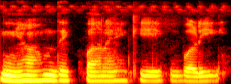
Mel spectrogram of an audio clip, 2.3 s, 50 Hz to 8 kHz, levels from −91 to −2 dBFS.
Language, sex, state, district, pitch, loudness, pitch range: Hindi, male, Chhattisgarh, Korba, 130 Hz, -21 LUFS, 130-135 Hz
